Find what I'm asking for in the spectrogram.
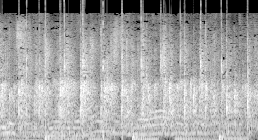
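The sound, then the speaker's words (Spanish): An audience claps at an acoustic music show, with uneven bursts of clapping running through the whole clip over low, sustained tones. “un aplauso ya que estamos”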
